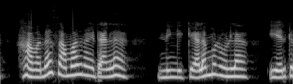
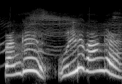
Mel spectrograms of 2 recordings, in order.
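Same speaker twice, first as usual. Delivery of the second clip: higher-pitched call to come in; 4 semitones higher than usual. Acted. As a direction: summon someone from outside. Calling father in from outside.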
